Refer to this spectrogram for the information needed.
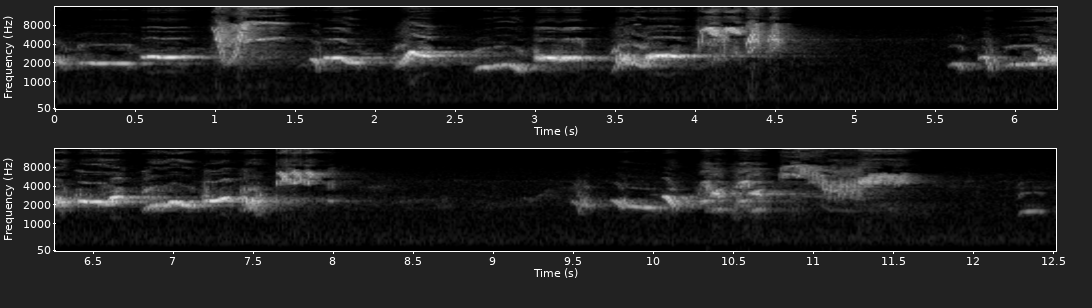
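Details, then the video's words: Blackbird sings three long phrases of mellow, fluty warbling notes, each ending in a high squeaky twitter, with short pauses between them. "What do blackbirds sound like?"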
